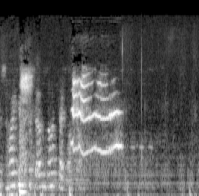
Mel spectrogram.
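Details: Playful little ginger kitten named Maddy gives a single long meow that rises and slowly falls, preceded by brief human talk, with quiet room noise afterward.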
